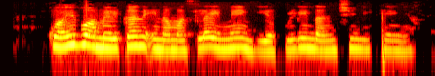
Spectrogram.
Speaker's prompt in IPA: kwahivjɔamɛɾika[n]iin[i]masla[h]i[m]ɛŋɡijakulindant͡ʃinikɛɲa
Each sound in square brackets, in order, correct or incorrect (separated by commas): correct, incorrect, correct, correct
